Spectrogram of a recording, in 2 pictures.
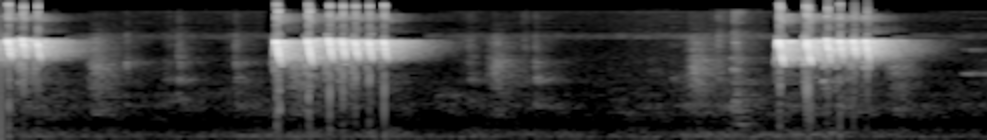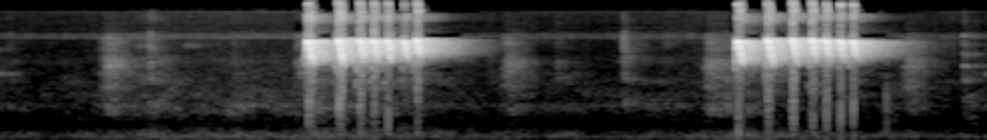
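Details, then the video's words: Scarlet minivet singing for a cage-bird training master recording. Five short, shrill, buzzy trills come at uneven intervals of two to three seconds against a near-silent background. "MASTERAN BURUNG SEPAH RAJA SUARA JERNIH RAPAT DAN TAJAM"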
